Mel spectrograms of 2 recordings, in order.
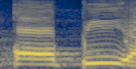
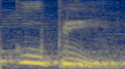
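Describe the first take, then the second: First: Said in the usual way. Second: "kupi" with "u" replacing the "o"; dialect "u" vowel. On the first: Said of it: "Ada orang yang bilang kopi ya kopi". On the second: Shown as a demonstration. Showing dialect differences to students, "kupi" said with a "u". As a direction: turn the first vowel of "kupi" into "oo". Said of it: "ada yang bilang kopi kupi".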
